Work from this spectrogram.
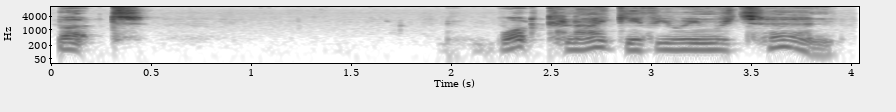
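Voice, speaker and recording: A man voicing the Tooth Fairy, a gentle female fairy who collects teeth, speaking softly and kindly. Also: mid-range voice, slow pace, husky, voice pushed up.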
